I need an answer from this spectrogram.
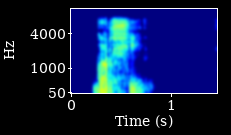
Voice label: "Gorši", nářečí Po našimu; Horší

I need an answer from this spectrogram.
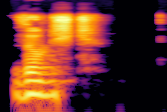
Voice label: "Zónšč", po našimu; Zajít

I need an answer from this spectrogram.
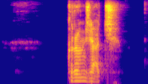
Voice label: "Krónžač", nářečí Po našimu; Krouhat

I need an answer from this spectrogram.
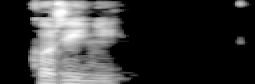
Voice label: "Kořyni", nářečí Po našimu; Koření

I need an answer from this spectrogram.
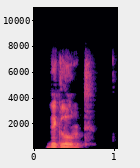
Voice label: "Vyglónd", nářečí Po našimu; Vzhled

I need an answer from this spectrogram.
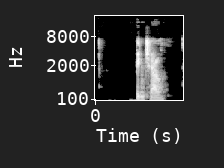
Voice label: "Pinčel", nářečí Po našimu; Pěšec (šachový)

